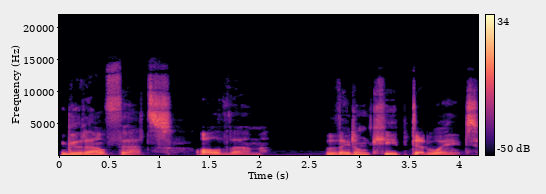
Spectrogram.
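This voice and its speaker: Over faint music in the background, a man puts on a character voice with a fairly low pitch, very wide pitch swings and a fairly slow pace. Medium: audio drama. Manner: curt, authoritative.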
